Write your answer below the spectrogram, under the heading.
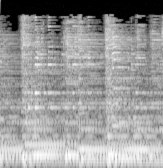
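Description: Background music: a strummed acoustic guitar tune with a steady rhythm.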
